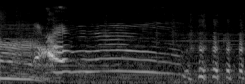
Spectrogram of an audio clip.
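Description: Two drawn-out, high-pitched vocal cries, like a whine. The first ends with a sharp drop in pitch just after the start; the second is higher and slides slowly down, falling away near the end.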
